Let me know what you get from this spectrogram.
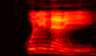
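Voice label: "kulinari", Malay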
